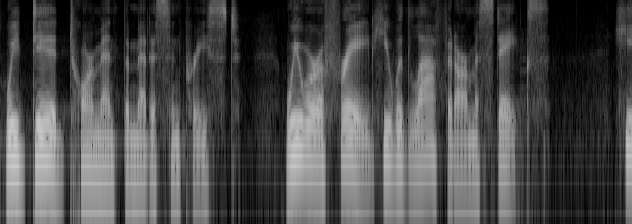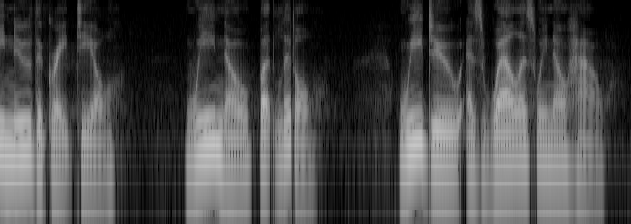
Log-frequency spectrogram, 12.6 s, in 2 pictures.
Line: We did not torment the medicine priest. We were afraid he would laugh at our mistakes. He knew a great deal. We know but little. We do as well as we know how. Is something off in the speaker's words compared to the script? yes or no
yes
